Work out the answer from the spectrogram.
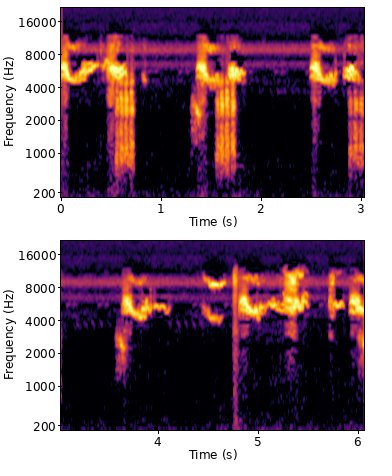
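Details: Red-whiskered bulbul mother bringing food to her chicks: sharp high whistled chirps come in irregular bursts about once a second, some paired with harsh raspy buzzes.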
